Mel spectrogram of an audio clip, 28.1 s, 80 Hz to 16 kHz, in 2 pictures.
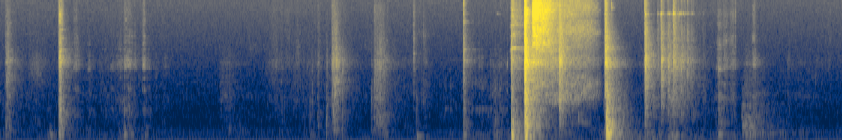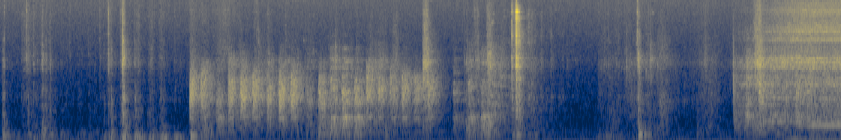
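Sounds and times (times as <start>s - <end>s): sharp knock: 17.2s - 21.8s
loud scraping metal rattle: 17.2s - 22.4s
metal knocks and clatter: 17.2s - 22.8s.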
